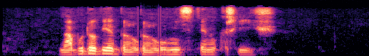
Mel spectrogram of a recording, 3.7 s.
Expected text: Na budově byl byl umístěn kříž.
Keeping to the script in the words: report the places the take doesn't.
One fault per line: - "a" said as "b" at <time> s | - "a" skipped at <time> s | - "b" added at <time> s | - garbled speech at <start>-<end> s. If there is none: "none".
none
